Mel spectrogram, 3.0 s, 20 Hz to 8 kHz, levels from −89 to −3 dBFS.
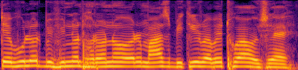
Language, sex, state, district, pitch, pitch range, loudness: Assamese, male, Assam, Kamrup Metropolitan, 180 Hz, 170-185 Hz, -13 LUFS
